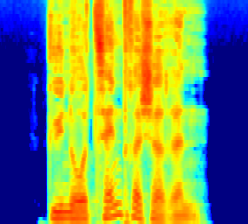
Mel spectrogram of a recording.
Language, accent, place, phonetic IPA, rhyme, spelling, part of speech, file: German, Germany, Berlin, [ɡynoˈt͡sɛntʁɪʃəʁən], -ɛntʁɪʃəʁən, gynozentrischeren, adjective, De-gynozentrischeren.ogg
- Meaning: inflection of gynozentrisch: 1. strong genitive masculine/neuter singular comparative degree 2. weak/mixed genitive/dative all-gender singular comparative degree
